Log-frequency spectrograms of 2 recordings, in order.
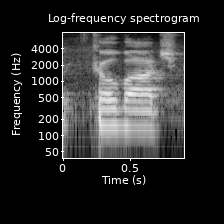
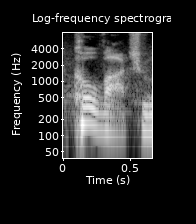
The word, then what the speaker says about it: Kovach: Did I pronounce it right? – Kovach, Mario. – How do you pronounce it? – Kovach, Mario Kovach.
